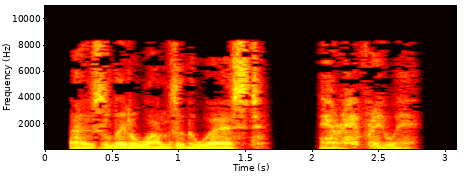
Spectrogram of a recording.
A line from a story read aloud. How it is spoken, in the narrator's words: Sheila whispered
